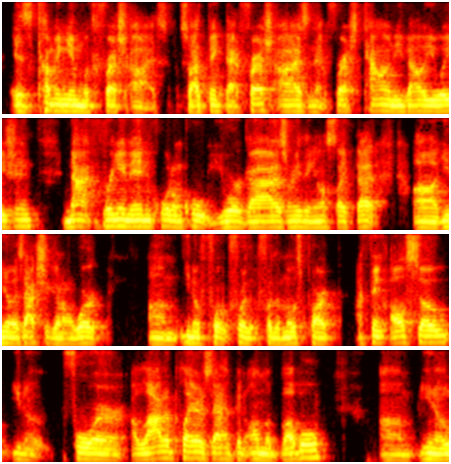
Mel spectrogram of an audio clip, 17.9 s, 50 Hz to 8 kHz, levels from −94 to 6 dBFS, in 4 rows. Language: English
